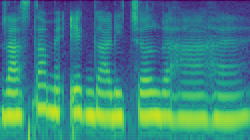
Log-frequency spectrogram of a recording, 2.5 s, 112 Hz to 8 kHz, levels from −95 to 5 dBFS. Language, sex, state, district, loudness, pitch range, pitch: Hindi, female, Jharkhand, Palamu, -13 LUFS, 220-240 Hz, 235 Hz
